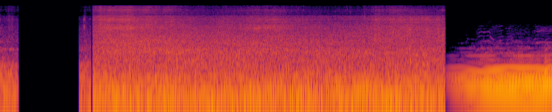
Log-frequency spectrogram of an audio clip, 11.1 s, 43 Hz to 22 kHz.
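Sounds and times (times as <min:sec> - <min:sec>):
low city rumble: 0:00.0 - 0:00.4, 0:01.6 - 0:08.9
rushing hiss: 0:01.9 - 0:08.9.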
